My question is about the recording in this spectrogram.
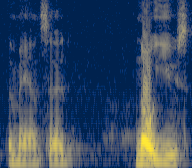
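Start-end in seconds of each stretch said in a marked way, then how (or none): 1.3-1.9 louder, curt snap; snapping boy. A narrator's reading. Boy snaps at the man's vague answer, curt and loud. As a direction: cut him off impatiently. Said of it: "snapped the boy".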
